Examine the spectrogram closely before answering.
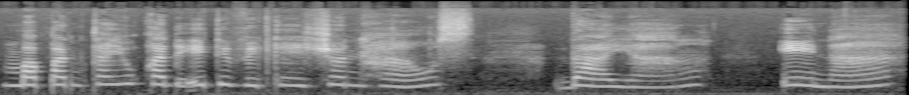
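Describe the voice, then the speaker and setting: A woman's voice: high-pitched, slow. A woman acting an anxious young daughter in an Ilocano radio drama.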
